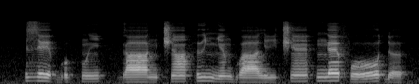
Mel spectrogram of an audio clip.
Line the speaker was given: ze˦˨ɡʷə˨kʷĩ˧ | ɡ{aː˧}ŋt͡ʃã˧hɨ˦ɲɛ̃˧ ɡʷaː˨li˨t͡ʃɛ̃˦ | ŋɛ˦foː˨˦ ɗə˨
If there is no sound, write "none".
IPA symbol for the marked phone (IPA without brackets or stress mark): aː˨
